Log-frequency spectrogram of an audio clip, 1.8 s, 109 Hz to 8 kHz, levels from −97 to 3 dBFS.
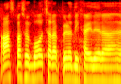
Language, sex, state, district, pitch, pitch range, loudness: Hindi, male, Jharkhand, Garhwa, 140 Hz, 135-155 Hz, -18 LUFS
